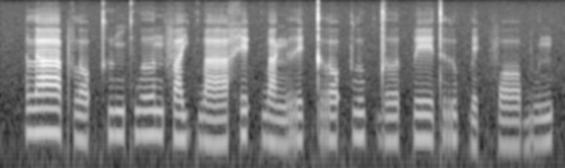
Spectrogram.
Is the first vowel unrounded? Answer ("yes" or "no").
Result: yes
